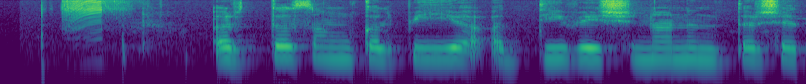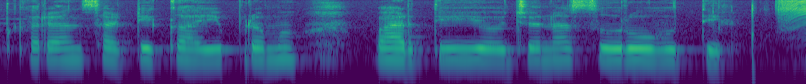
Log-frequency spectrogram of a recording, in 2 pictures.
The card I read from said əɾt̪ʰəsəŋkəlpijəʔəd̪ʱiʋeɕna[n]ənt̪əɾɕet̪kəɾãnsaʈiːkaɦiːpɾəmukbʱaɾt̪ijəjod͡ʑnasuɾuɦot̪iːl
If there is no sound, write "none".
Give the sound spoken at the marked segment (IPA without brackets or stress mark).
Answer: n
